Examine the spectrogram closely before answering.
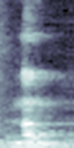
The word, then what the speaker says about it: none: अगली बात करते हैं NONE, नन। नन मीन्स होता है कोई नहीं, मतलब कोई नहीं है।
